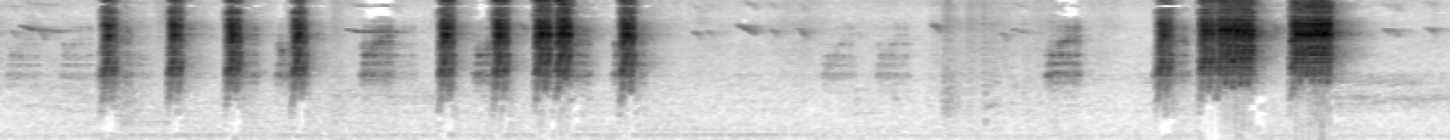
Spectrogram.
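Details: Master recording of a grey-cheeked bulbul for songbird training: rhythmic raspy bursts in quick succession, a quieter stretch, then three loud grating blasts.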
